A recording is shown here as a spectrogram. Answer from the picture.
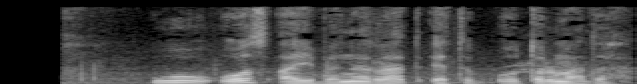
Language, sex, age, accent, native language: Uzbek, male, 18-24, Farg'ona, Uzbek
